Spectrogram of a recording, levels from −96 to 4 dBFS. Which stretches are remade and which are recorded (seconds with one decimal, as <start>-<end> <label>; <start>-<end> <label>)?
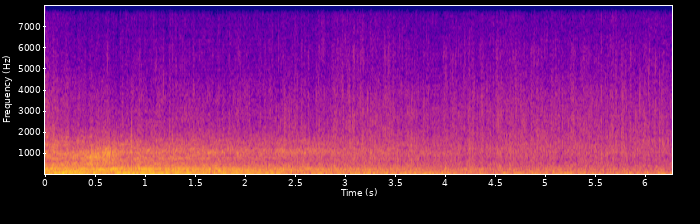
0.0-0.8 recorded; 0.8-2.3 remade; 2.3-6.3 recorded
